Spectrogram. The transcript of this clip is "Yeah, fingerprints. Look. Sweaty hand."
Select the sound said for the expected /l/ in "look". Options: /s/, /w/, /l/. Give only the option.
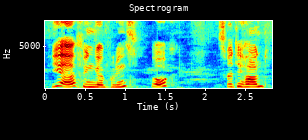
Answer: /w/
